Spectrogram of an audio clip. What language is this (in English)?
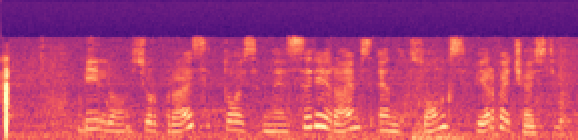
Russian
